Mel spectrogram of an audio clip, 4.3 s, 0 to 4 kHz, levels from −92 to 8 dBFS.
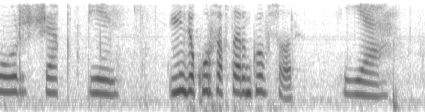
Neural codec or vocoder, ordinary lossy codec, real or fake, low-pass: none; none; real; 3.6 kHz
